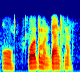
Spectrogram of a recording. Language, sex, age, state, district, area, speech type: Telugu, male, 30-45, Andhra Pradesh, Srikakulam, urban, conversation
